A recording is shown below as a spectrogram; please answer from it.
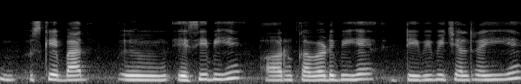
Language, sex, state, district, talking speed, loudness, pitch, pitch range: Hindi, female, Haryana, Rohtak, 170 wpm, -15 LUFS, 215 Hz, 205-235 Hz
